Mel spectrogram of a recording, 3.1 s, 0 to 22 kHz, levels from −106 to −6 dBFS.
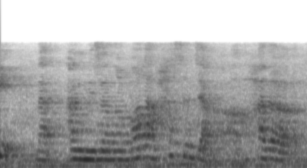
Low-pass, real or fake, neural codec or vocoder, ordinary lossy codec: none; real; none; none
